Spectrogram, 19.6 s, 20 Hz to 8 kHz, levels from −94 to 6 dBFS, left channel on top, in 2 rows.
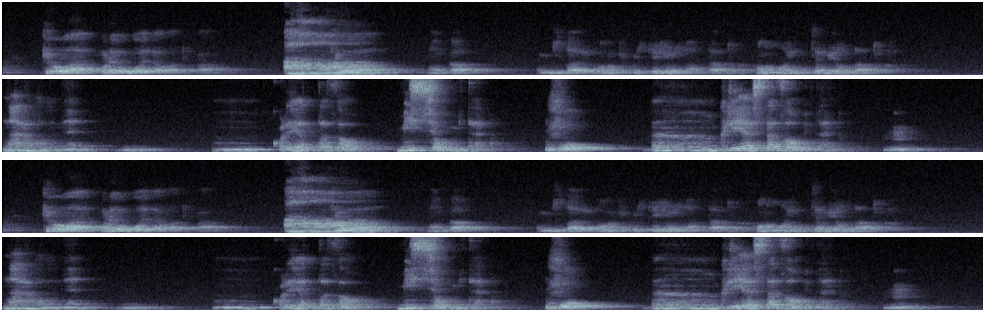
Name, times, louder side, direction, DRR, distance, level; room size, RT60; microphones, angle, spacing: voice 1, 0.4-2.2 3.1-3.8 4.2-4.7 5.3-7.2 7.5-8.7 11.0-11.3 15.2-15.7 16.2-16.3 18.6-18.8, left 1 dB, 5° left, -6 dB, 0.6 m, -28 dB
voice 2, 2.8-3.7 9.8-10.6 11.9-13.4 13.8-14.6 16.3-18.1, left 1 dB, 45° left, -3 dB, 0.7 m, -25 dB
3.4 x 2.2 x 2.4 m, 1.0 s
head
